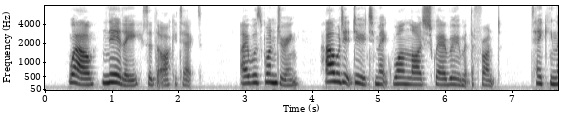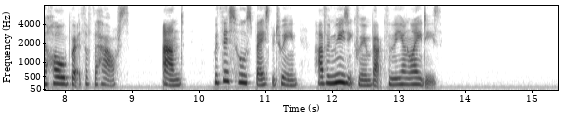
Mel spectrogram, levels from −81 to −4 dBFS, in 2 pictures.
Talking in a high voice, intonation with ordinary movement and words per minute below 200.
Yes: high, 225 Hz; average, 4.0 semitones; average, 170 wpm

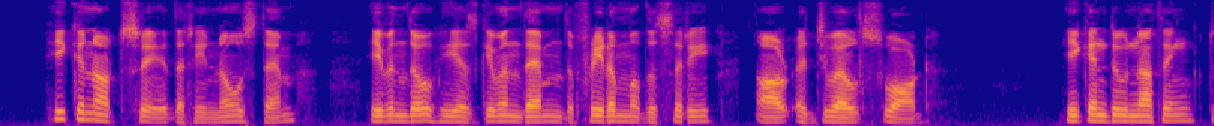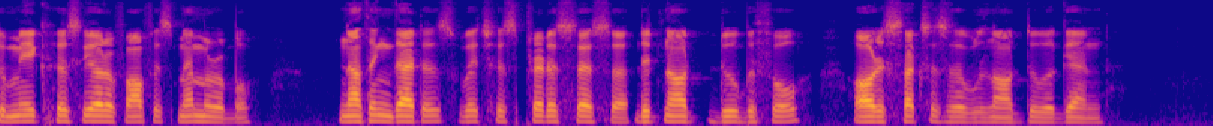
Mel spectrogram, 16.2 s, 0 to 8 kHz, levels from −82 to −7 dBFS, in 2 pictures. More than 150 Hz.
No: low, 125 Hz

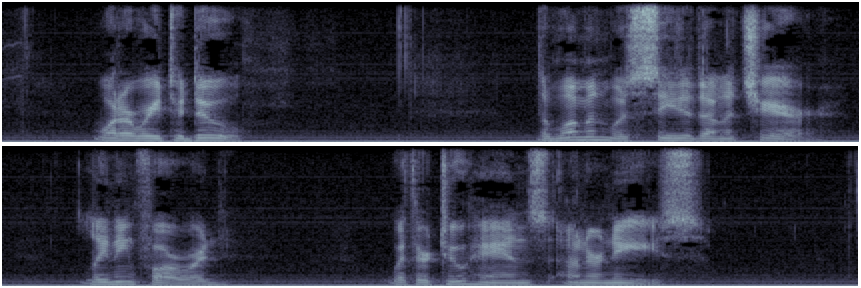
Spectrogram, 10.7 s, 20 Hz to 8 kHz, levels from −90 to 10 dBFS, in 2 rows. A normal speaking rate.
No: slow, 120 wpm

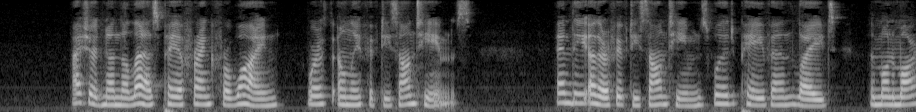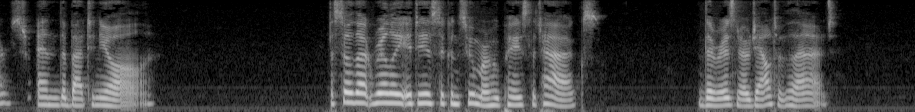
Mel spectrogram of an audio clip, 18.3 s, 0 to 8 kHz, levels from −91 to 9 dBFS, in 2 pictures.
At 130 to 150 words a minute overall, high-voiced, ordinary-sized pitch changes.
Yes: average, 145 wpm; high, 205 Hz; average, 3.3 semitones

